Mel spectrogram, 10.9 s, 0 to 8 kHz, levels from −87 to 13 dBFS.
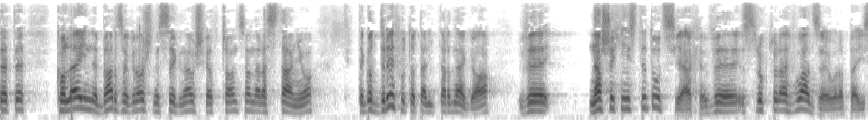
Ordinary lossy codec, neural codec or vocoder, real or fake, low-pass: none; none; real; 7.2 kHz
